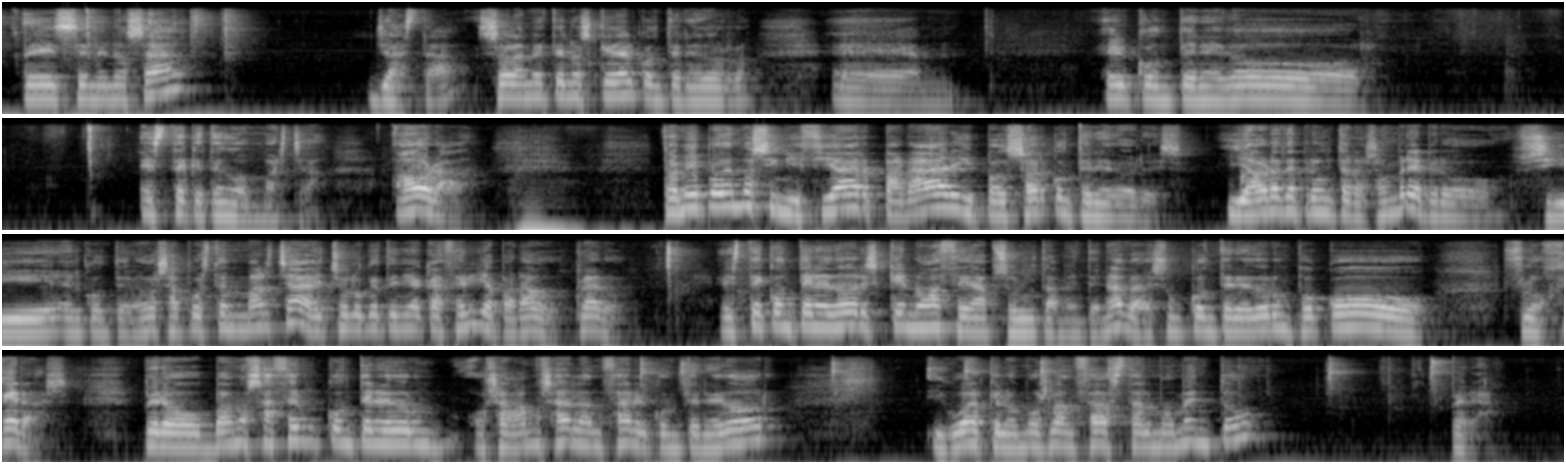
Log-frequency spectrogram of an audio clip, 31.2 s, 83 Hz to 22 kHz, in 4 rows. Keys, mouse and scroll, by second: 0.0-1.5 typing, 26.8 ctrl+p, 27.6 ctrl+p, 28.3 ctrl+p, 28.6 ctrl+p, 29.0 ctrl+p.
